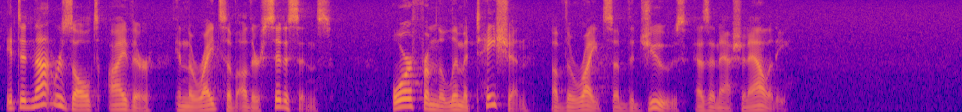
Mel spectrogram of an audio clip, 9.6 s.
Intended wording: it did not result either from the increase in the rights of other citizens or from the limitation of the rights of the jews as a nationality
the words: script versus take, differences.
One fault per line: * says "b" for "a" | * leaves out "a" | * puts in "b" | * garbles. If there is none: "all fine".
* leaves out "from the increase"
